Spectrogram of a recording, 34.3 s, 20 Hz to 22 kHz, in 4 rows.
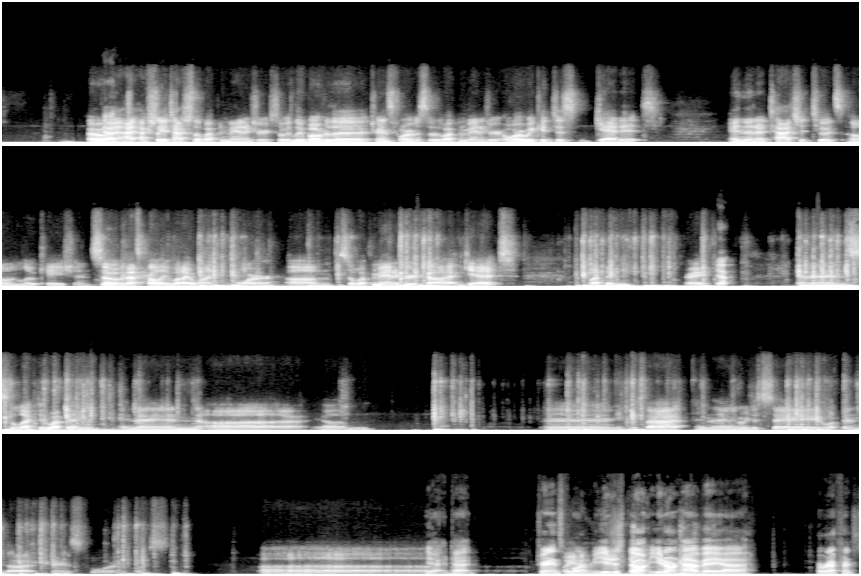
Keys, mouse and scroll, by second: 10.9-13.3 typing, 14.4-17.6 typing, 17.7 Right, 17.8 ctrl+s, 18.2 Home, 21.2-23.4 typing, 23.5 ctrl+s, 23.8 End, 24.0 End, 24.4 Return, 25.0-26.0 typing, 26.3 Return, 26.9 ctrl+z, 27.3 ctrl+space, 31.1 Escape, 32.5-34.2 typing.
